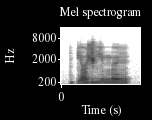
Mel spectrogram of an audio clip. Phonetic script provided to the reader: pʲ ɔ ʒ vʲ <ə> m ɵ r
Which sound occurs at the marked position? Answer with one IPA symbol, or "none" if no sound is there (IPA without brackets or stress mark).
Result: ɵ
